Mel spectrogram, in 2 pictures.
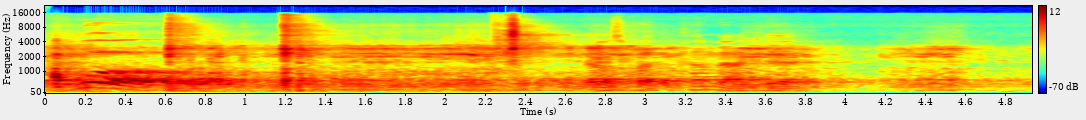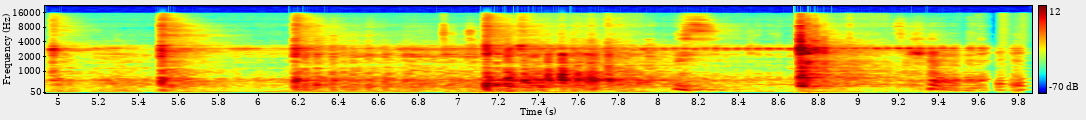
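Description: A spinning top whirs and rattles around a plastic arena.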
